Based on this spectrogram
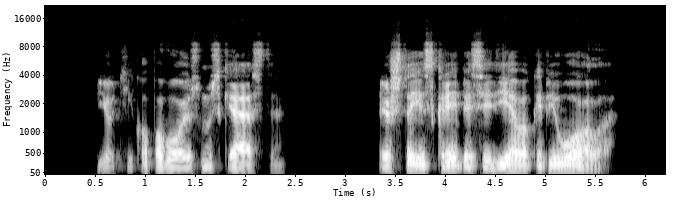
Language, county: Lithuanian, Šiauliai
